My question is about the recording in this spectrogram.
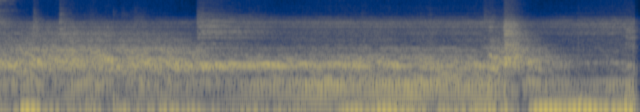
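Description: Instrumental rock jam: electric guitar through effects pedals and bass guitar holding sustained notes over a drum kit, with cymbal crashes about two seconds in and again near the end.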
